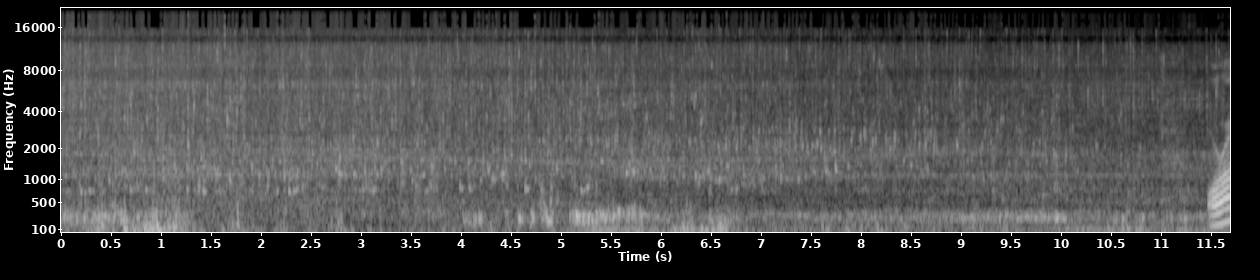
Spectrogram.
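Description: A restored 1978 Eljer Emblem toilet flushes with grocery bags in the bowl, giving a steady wash and trickle of water at moderate level that runs for several seconds before a sudden louder burst at the end.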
